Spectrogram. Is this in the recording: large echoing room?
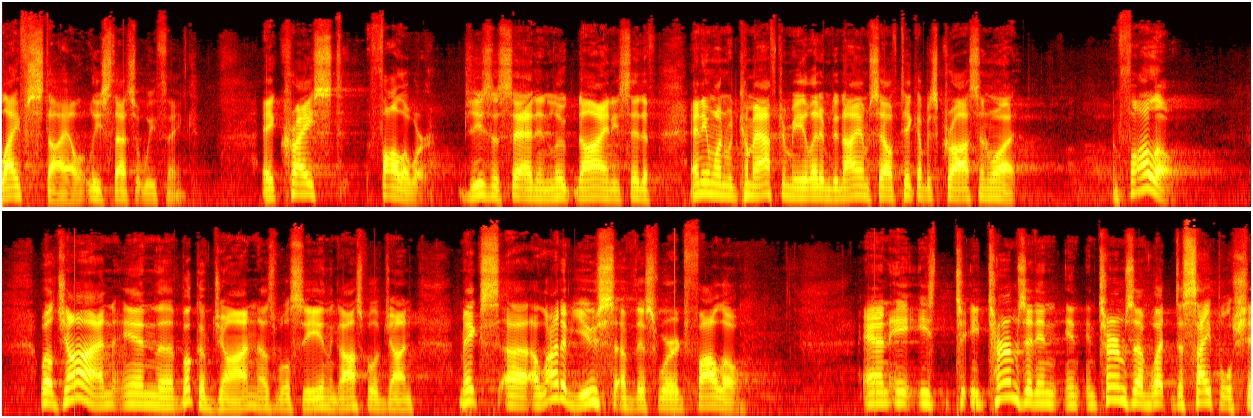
yes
